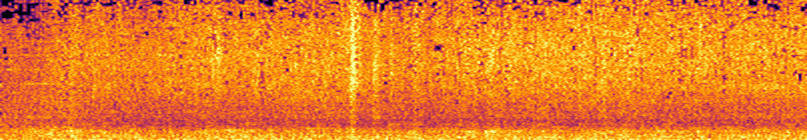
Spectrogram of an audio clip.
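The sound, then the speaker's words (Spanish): A train rolls past, a loud, steady rumble and rush of wheels on track that holds for the whole stretch, with no voices over it. “Y la tercera opción son los trenes.”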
